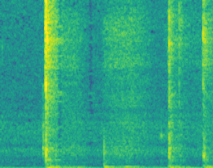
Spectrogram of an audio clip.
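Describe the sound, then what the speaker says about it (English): Keys on a computer keyboard being struck in quick bursts, a few sharp clicks clustered together with short gaps, close and moderately loud. "typing too fast"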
